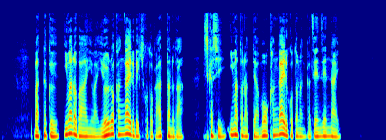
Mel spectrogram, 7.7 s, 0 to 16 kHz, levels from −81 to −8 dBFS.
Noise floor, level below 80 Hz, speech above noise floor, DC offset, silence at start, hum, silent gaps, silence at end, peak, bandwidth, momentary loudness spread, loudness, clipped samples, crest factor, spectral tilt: -87 dBFS; -48 dBFS; 62 dB; under 0.1%; 0.7 s; none; none; 0.95 s; -8 dBFS; 11.5 kHz; 10 LU; -25 LUFS; under 0.1%; 18 dB; -6 dB/octave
